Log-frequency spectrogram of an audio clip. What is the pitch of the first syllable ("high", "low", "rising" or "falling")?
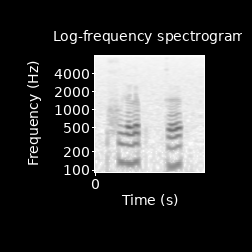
low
